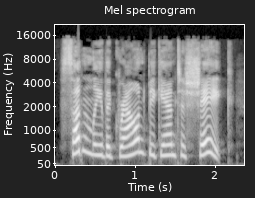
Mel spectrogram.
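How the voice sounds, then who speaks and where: A woman's voice: high voice, measured pace, dry recording, clean studio sound. A woman reading a storybook aloud for young children, expressively and in simple phrases, as the host. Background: children's music with jingles.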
